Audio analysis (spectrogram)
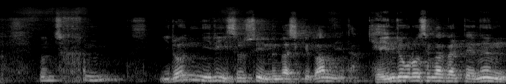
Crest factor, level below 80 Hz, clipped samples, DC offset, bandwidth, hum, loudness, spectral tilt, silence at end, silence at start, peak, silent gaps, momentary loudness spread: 16 dB; -68 dBFS; under 0.1%; under 0.1%; 15.5 kHz; none; -27 LUFS; -5 dB/octave; 0 s; 0 s; -12 dBFS; none; 15 LU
